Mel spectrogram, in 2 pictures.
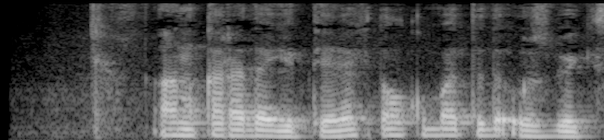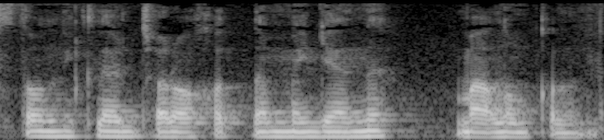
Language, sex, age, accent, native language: Uzbek, male, 18-24, Toshkent shahri, Uzbek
